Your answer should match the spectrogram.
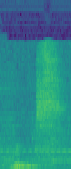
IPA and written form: lɪps (lips)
